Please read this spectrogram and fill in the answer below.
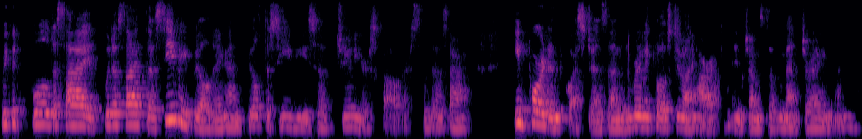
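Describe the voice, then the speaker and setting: A woman's voice: on the low side, moderate pace, creaky, mellow. A middle-aged woman with a Finnish accent, a native Finnish speaker, giving an earnest, reflective academic lecture over a video call and asking many questions. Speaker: university professor. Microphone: laptop mic on a video call. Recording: roomy, dull-sounding video call.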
